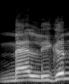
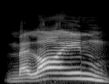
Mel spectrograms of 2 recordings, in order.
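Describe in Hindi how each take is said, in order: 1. n से पहले g की ध्वनि बोली जाती है। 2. n से पहले g मूक होता है। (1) "मैलिगन नहीं" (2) "इसका उच्चारण होता है स्टूडेंट्स मेलाइन"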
